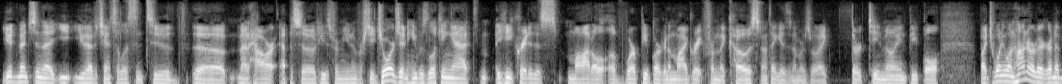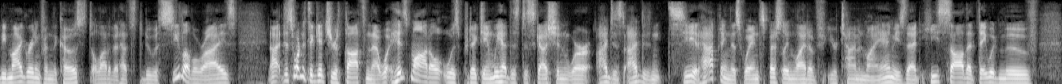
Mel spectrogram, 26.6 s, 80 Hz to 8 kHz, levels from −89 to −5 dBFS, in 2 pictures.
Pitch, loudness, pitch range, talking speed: 110 Hz, -16 LUFS, 105-125 Hz, 260 wpm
